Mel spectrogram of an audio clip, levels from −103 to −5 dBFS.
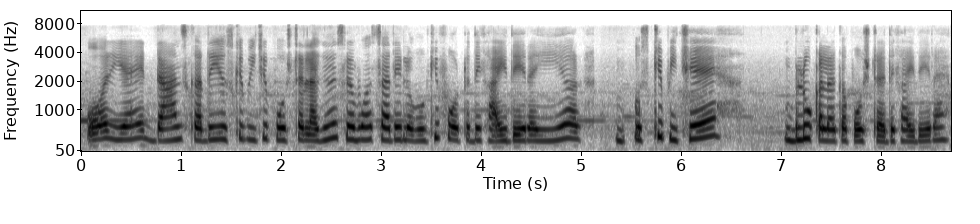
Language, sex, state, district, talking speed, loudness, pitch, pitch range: Hindi, female, Uttar Pradesh, Budaun, 235 wpm, -14 LUFS, 295 Hz, 275-320 Hz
